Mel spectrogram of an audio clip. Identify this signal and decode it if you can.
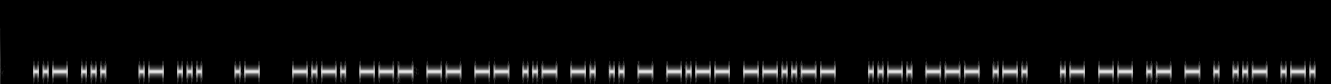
Morse code, heard as a keyed tone, about 25 wpm, 600 Hz. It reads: US AS A COMMUNITY, FOR AMATEUR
